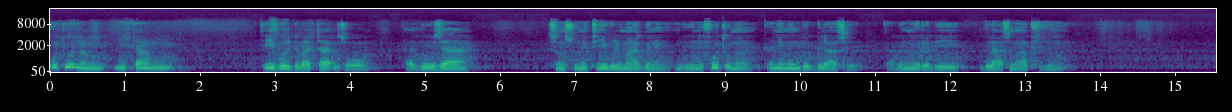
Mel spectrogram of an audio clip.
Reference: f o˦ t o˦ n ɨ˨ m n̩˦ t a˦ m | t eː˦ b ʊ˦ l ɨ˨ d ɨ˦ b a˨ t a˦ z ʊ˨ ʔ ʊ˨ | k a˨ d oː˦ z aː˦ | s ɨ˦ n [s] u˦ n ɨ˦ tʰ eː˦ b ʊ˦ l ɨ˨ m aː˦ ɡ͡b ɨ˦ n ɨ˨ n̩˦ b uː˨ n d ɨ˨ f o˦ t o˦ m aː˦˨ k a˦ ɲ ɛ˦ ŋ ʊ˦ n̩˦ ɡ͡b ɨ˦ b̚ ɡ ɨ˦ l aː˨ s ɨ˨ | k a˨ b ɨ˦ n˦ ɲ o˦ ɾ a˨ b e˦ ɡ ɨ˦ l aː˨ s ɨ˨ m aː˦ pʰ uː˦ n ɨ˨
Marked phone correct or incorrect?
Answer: correct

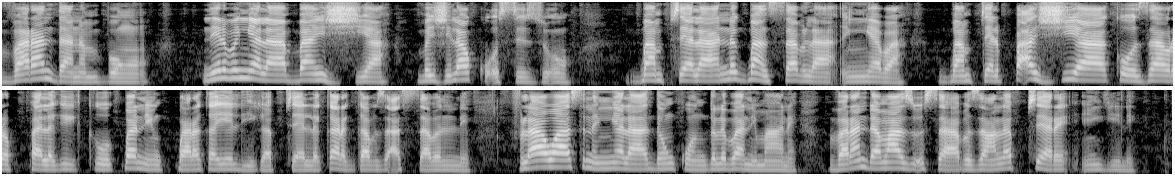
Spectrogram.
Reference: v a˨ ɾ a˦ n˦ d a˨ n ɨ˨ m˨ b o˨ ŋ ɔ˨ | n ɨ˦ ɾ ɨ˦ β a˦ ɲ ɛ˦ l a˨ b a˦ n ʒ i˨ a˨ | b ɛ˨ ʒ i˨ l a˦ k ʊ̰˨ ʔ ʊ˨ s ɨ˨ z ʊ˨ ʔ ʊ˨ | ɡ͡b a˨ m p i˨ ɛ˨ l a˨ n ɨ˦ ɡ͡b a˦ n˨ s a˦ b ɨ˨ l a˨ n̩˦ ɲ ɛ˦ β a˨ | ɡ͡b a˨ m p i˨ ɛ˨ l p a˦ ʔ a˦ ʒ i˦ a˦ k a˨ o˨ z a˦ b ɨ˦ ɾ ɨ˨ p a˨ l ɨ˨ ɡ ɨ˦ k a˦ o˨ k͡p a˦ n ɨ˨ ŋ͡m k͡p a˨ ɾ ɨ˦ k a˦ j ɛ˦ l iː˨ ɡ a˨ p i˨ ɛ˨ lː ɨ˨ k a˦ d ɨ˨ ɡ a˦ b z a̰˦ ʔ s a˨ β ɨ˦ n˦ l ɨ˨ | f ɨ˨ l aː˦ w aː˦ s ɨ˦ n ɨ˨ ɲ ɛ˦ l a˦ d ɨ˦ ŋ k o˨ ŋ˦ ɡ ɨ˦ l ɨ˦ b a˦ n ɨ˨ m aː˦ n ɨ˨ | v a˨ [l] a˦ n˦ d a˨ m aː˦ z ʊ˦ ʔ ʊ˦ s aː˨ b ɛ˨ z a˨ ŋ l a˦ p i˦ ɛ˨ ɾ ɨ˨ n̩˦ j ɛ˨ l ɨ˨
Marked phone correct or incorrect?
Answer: incorrect: ɾ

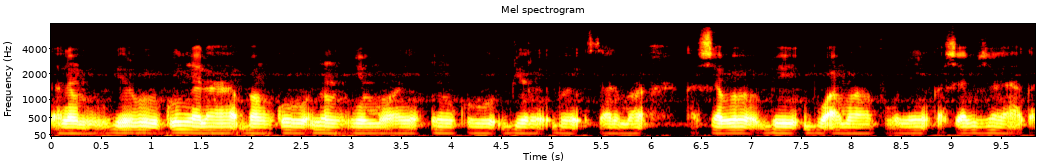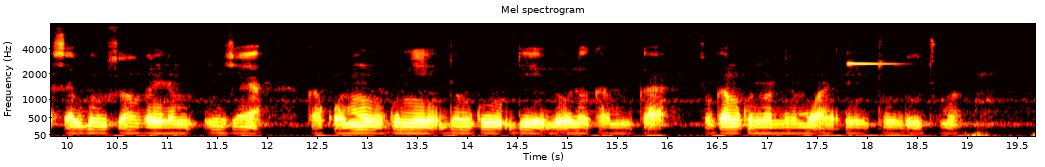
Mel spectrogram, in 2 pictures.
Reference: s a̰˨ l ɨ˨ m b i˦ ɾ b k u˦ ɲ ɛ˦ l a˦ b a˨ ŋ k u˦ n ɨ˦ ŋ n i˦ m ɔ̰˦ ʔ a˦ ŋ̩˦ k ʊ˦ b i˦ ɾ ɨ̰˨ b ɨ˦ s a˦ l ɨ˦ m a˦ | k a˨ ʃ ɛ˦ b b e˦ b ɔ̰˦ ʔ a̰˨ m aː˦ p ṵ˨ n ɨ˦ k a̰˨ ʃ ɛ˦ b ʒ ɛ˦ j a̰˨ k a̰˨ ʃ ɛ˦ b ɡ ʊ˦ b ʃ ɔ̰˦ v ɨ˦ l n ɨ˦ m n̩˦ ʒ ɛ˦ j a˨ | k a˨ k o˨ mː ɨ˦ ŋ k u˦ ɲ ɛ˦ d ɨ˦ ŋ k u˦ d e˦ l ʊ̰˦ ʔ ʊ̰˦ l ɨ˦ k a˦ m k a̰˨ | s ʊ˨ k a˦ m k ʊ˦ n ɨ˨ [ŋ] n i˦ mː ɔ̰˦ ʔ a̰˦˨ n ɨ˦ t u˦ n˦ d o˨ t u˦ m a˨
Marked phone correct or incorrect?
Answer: correct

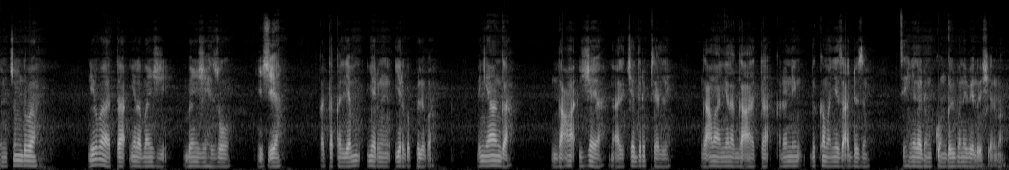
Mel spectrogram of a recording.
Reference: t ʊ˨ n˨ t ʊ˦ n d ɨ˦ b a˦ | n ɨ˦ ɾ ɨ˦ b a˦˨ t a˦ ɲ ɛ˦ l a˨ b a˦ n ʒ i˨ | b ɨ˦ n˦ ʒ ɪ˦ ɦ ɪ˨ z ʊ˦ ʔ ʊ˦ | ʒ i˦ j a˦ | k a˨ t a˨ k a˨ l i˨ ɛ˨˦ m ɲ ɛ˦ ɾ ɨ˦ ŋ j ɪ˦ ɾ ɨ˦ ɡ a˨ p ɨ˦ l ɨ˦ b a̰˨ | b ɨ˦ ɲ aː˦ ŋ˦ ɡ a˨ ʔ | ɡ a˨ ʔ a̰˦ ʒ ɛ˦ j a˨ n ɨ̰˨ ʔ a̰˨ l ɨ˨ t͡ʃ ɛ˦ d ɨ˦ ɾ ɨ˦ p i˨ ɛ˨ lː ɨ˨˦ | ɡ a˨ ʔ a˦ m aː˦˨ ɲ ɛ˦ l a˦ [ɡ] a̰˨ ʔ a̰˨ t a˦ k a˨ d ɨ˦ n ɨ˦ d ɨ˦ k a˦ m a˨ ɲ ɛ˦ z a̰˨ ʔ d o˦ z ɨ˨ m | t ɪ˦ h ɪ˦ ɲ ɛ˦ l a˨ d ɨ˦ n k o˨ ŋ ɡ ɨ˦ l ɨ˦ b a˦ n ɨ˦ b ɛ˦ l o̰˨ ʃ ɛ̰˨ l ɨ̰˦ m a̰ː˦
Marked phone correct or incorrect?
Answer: correct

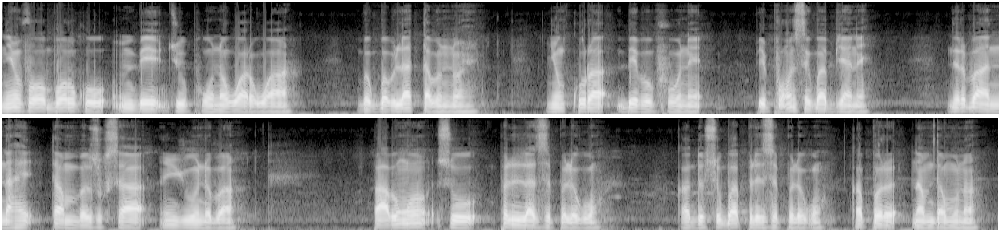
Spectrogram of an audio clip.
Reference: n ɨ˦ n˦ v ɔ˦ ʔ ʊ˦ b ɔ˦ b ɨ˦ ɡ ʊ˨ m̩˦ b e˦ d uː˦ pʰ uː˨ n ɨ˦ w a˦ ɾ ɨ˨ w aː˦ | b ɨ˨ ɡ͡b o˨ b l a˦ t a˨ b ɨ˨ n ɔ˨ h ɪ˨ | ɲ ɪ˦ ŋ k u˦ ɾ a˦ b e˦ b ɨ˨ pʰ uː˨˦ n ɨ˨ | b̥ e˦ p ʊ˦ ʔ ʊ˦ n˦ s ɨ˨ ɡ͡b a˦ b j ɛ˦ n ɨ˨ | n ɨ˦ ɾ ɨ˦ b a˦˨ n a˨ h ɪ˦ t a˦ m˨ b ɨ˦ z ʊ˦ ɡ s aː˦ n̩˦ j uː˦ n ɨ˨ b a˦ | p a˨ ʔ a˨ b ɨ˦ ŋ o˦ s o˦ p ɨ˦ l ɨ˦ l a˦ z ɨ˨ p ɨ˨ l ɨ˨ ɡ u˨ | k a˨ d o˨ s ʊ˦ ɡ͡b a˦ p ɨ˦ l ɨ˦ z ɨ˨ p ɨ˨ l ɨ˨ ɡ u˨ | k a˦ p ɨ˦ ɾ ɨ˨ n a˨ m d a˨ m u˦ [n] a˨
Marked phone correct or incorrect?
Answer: correct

